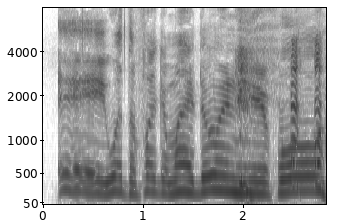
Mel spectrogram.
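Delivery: put-on Mexican accent. Joking about playing family roles in a game: Mexican drunk uncle voice. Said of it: "Your Mexican drunk uncle".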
